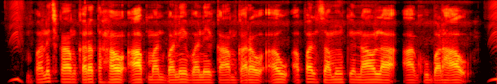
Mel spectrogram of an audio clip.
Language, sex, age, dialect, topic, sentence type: Chhattisgarhi, male, 18-24, Eastern, banking, statement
